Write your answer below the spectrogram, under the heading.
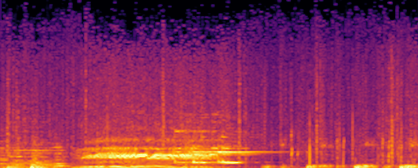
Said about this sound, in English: Bonus points for getting the cows on the record there.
